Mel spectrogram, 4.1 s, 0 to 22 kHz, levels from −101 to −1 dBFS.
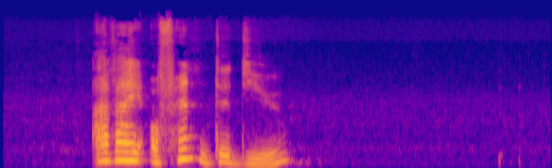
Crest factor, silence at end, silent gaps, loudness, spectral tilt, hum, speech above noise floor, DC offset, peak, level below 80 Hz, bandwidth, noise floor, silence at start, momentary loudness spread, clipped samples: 24 dB; 2 s; none; -24 LUFS; -5.5 dB/octave; none; 47 dB; under 0.1%; -4 dBFS; -66 dBFS; 14 kHz; -70 dBFS; 0.7 s; 12 LU; under 0.1%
